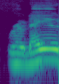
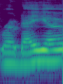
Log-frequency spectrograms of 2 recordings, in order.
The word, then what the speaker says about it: Rodeo: mr holland on it not sure why it's pronounced rodeo rather than rodeo since it's spelled like rodeo but i guess rodeo just sounds a little more uppity i don't know it's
